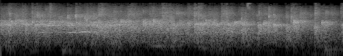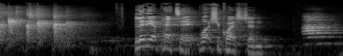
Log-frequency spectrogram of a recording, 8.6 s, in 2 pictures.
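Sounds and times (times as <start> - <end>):
audience applause: 0.0 - 5.4
speech: 6.0 - 8.3.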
